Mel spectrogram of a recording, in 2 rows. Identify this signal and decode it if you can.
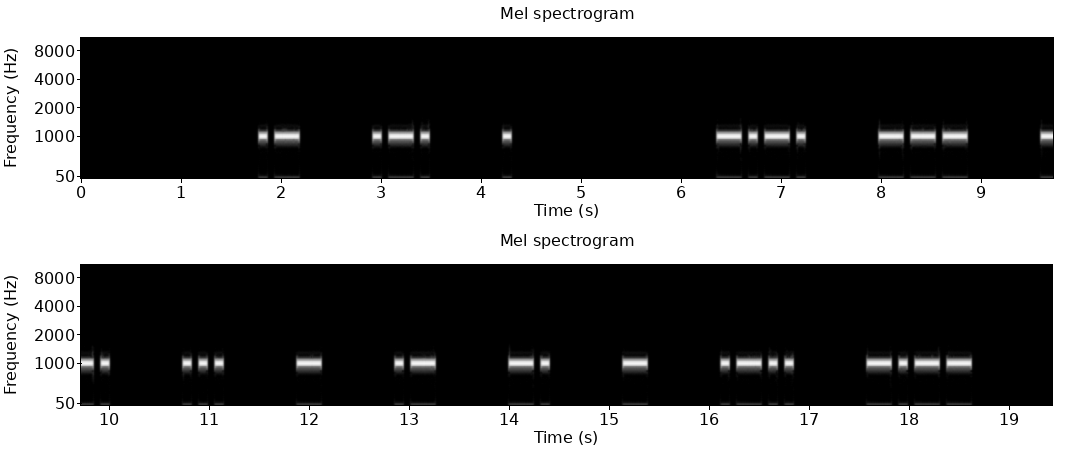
Morse code, heard as a keyed tone, about 15 wpm, spaced as for 8 wpm, 1000 Hz. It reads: ARE CONSTANTLY
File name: qotdfiles / 8wpm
